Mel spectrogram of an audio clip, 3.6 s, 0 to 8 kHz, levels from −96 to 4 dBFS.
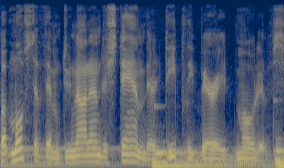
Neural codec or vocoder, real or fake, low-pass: none; real; 7.2 kHz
